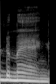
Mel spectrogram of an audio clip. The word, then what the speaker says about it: Domingue: Ann Trainer Domingue is how she pronounces it.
